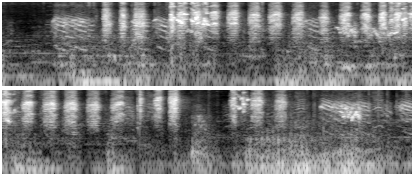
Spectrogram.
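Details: Pet budgerigars chirping while eating green food: a dense rasping chatter of quick harsh pulses, several per second, running almost continuously with short breaks, plus soft rustling underneath.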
